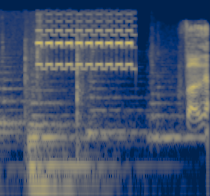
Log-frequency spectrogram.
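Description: Mobile phone ringing: a high electronic trilling ringtone that sounds for about a second, over background music.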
